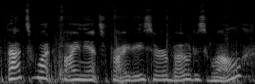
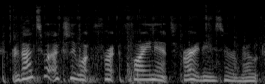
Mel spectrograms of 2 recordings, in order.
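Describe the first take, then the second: First: Said in the usual way. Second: Excited stumbling over words; tripping over the words in excitement; stuttering. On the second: Real, not acted. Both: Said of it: "I'm so excited I'm stuttering".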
